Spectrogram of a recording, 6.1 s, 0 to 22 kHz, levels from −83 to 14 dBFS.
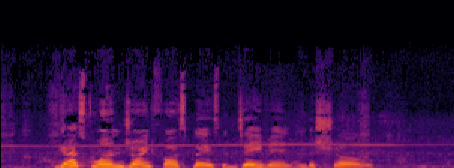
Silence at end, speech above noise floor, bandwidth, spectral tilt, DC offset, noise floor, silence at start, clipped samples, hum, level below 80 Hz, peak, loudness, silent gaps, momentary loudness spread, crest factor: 0.35 s; 27 dB; 14.5 kHz; -3.5 dB/octave; under 0.1%; -44 dBFS; 0.15 s; under 0.1%; none; -50 dBFS; -2 dBFS; -17 LUFS; none; 12 LU; 16 dB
